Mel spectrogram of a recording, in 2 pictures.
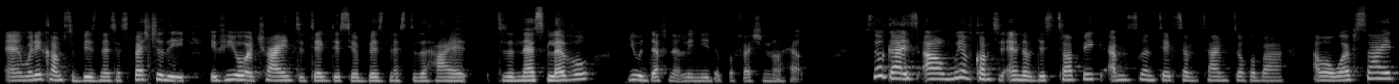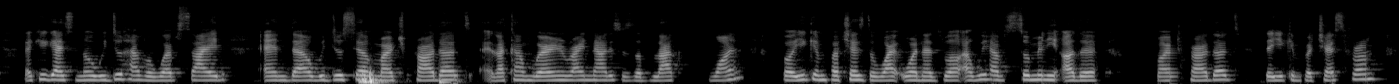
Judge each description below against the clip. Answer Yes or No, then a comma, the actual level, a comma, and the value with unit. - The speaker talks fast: Yes, fast, 220 wpm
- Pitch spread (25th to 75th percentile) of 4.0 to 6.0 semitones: No, narrow, 2.6 semitones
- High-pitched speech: Yes, high, 195 Hz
